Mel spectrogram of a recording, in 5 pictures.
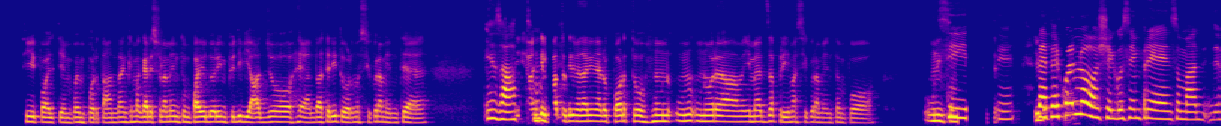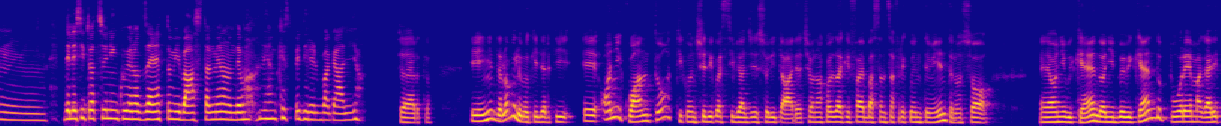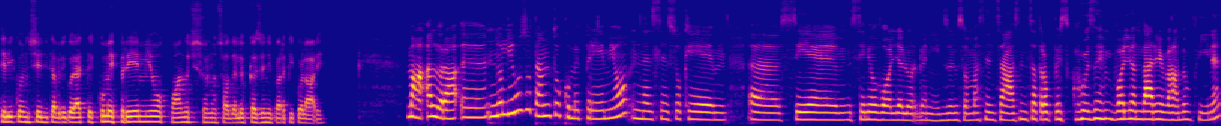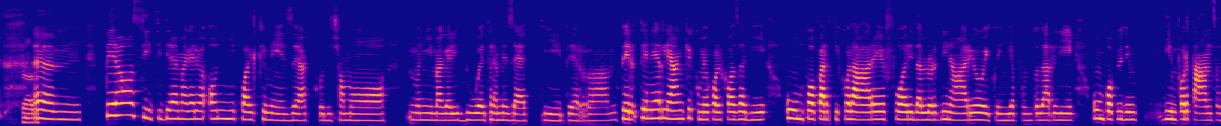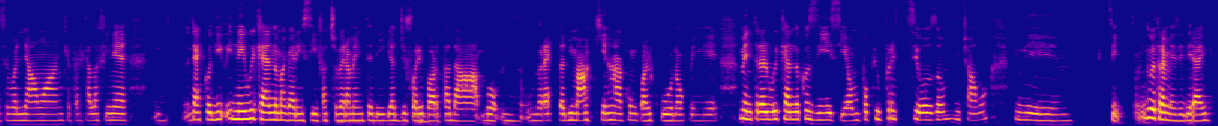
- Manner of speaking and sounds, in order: laughing while speaking: "Esatto"; laughing while speaking: "un"; laughing while speaking: "devo"; "Cioè" said as "ceh"; laughing while speaking: "scuse"; "ecco" said as "decco"
- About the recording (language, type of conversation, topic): Italian, podcast, Come ti prepari prima di un viaggio in solitaria?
